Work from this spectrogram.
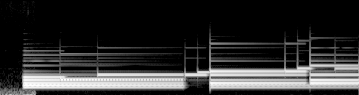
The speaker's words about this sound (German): Das ist unsere Titelmelodie. Ach, die, ja. Ja, gut. Also, warte mal, pass auf. Die kommt jetzt nochmal für unsere Zuhörer. Okay. Und zwar jetzt.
